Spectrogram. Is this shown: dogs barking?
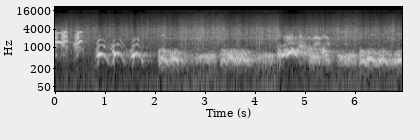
yes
